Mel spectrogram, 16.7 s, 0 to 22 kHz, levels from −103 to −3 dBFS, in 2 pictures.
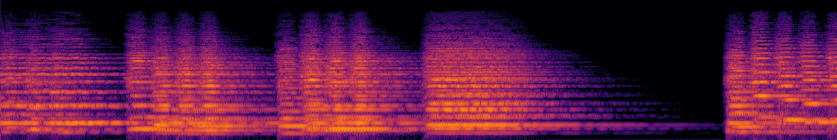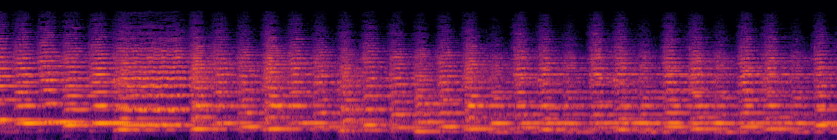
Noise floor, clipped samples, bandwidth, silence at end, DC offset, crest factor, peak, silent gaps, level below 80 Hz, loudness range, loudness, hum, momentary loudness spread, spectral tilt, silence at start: -80 dBFS; under 0.1%; 14.5 kHz; 0 s; under 0.1%; 18 dB; -16 dBFS; none; -82 dBFS; 5 LU; -32 LUFS; none; 9 LU; -2 dB/octave; 0 s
